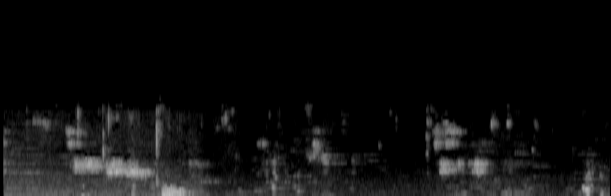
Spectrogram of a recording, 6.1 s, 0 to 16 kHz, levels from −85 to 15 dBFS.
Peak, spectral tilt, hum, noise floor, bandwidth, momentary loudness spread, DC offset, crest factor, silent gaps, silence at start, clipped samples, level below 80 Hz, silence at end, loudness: -8 dBFS; -4 dB/octave; none; -66 dBFS; 7.6 kHz; 24 LU; under 0.1%; 22 dB; none; 0.05 s; under 0.1%; -70 dBFS; 0.05 s; -24 LUFS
